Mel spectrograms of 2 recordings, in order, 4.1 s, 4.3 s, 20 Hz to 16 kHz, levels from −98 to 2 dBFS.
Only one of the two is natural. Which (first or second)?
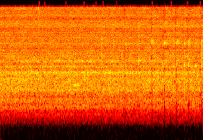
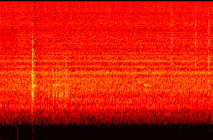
second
